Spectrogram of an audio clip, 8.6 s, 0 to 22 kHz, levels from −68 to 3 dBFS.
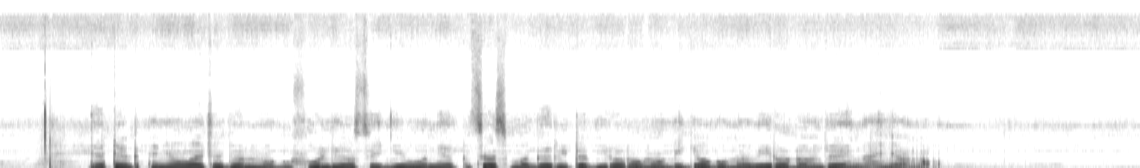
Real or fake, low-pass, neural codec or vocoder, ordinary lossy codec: fake; none; codec, 44.1 kHz, 2.6 kbps, SNAC; none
